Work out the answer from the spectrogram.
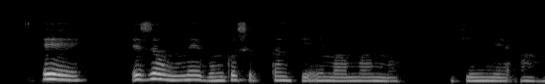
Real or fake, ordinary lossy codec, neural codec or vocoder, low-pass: real; none; none; none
